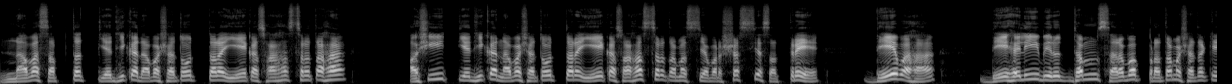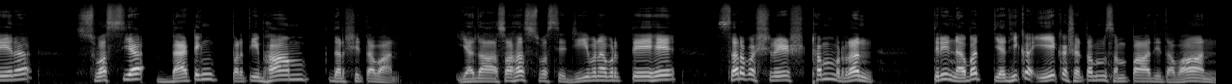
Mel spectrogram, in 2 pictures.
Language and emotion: Sanskrit, neutral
